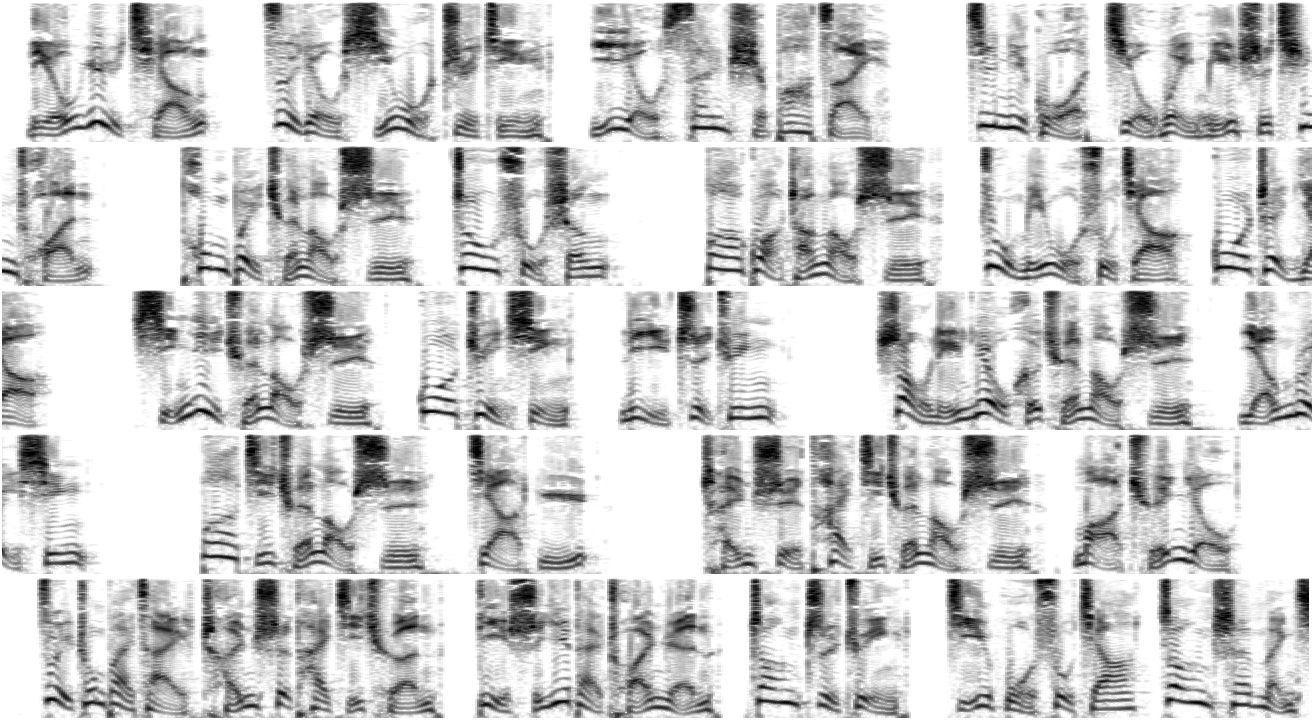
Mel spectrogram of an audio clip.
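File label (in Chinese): 男-人物-武林名师介绍, 配音案例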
